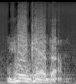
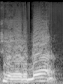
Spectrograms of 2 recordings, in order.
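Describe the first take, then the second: First: "هيرجادا" with a hard g replacing the Arabic غ; English pronunciation. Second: Said in the usual way. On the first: Shown as a demonstration. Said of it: "مش موجود من ضمن الأصوات الإنجليزية صوت الغين". (نطق "هيرجادا" على الطريقة الإنجليزية بجيم مصرية بدل الغين) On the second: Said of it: "وبالتالي بننطق مدينة الغردقة".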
